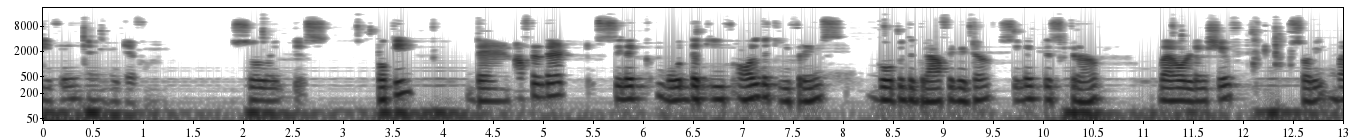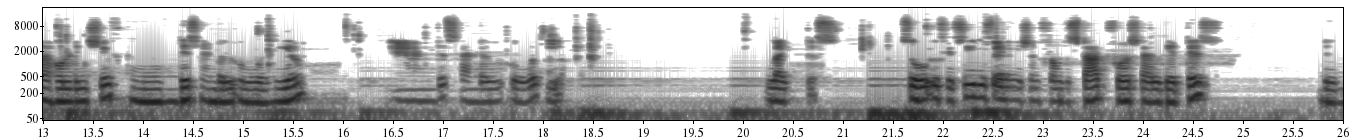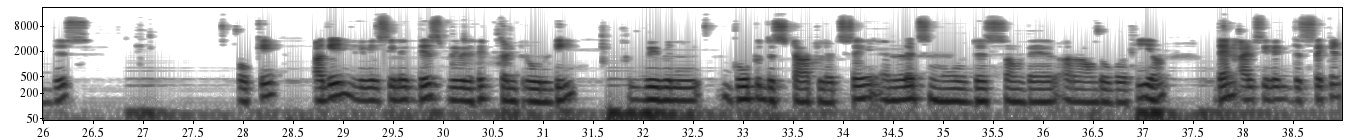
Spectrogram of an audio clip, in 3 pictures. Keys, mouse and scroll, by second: 0.0 F9, 0.4 space, 3.1 click, 3.3 j, 3.7 j, 5.6-10.2 drag, 10.2 =, 11.3 click, 12.3 ctrl+z, 13.6-15.3 shift+drag, 16.3 shift+click, 18.3 space, 20.7 click, 21.8 click, 22.2 space, 26.8 space, 27.8 click, 30.4 ctrl+d, 31.6 =, 31.8 =, 32.6-36.9 drag, 36.9 [, 37.8 click.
